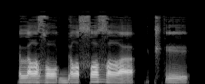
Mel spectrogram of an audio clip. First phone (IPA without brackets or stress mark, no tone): l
